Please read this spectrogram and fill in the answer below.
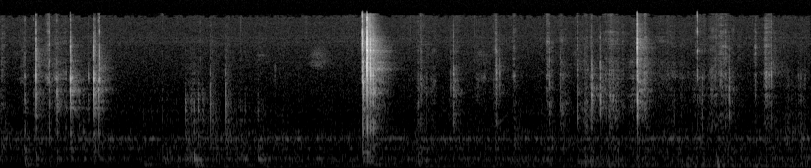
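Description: Small scattered clicks and taps of small screws being fitted by hand into a circulator pump's electrical box, with one sharper click about three and a half seconds in.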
